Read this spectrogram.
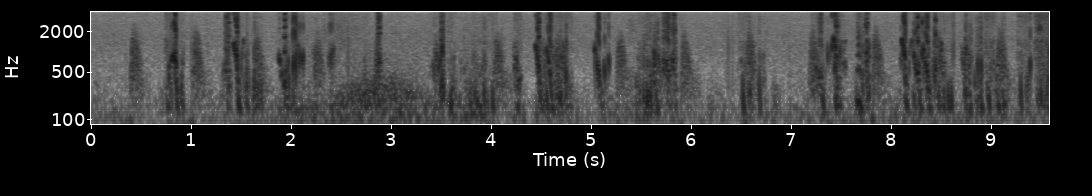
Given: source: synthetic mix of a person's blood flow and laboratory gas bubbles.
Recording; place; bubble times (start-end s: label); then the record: Doppler ultrasound of blood flow; subclavian vein
0.72-0.95 s: bubbles
1.30-1.74 s: bubbles
1.86-2.27 s: bubbles
2.36-2.46 s: bubbles
2.71-2.91 s: bubbles
3.38-3.53 s: bubbles
3.55-4.06 s: bubbles
4.21-4.31 s: bubbles
4.42-4.83 s: bubbles
5.00-5.21 s: bubbles
5.42-5.88 s: bubbles
6.46-6.75 s: bubbles
7.19-7.55 s: bubbles
7.61-7.79 s: bubbles
8.07-8.62 s: bubbles
8.68-9.17 s: bubbles
9.26-9.59 s: bubbles
From the record:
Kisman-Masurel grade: 243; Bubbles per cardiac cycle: several, 3 to 8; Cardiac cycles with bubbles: 100%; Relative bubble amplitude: loud (0.450 to 0.775); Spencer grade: 3 (all of the cardiac periods contain showers or single bubble signals, but not dominating or overriding the cardiac motion signals); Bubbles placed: anywhere in the cardiac cycle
